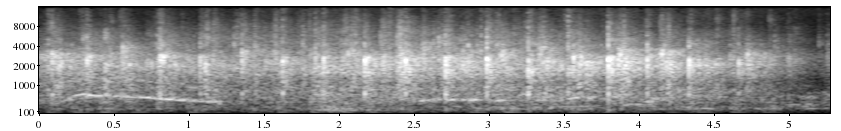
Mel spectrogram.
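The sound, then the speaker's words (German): A live audience claps steadily for several seconds as those from Erlangen are asked to clap, a dense, fairly loud patter of many hands with a few faint voices and a brief whoop mixed in. “Wer kommt denn mal so aus, wer kommt aus Erlangen direkt? Einmal klatschen.”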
